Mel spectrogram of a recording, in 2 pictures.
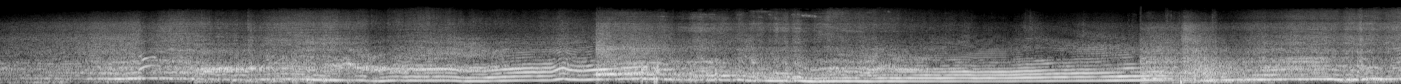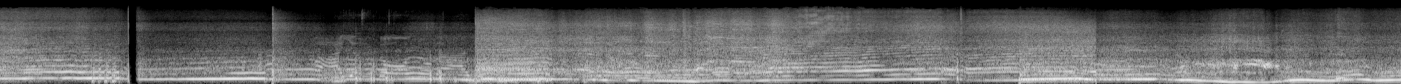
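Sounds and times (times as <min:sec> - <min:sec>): rally car engines at full throttle: 0:00.0 - 0:28.0.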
